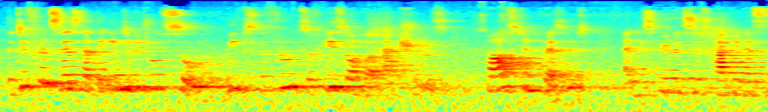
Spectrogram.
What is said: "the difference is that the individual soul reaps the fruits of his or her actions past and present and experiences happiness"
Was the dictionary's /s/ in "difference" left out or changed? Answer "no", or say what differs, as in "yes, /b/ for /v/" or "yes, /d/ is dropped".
no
